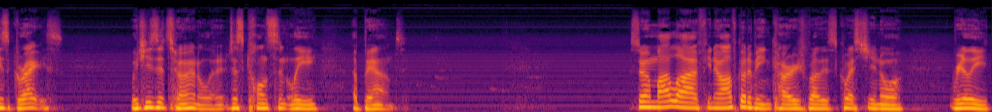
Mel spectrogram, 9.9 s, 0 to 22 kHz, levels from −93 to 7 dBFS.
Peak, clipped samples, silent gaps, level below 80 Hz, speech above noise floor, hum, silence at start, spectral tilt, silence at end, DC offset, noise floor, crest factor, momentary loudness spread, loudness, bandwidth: -2 dBFS; under 0.1%; none; -52 dBFS; 37 dB; none; 0 s; -7 dB/octave; 0 s; under 0.1%; -51 dBFS; 14 dB; 10 LU; -15 LUFS; 12.5 kHz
